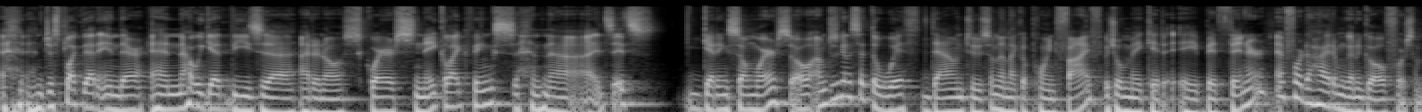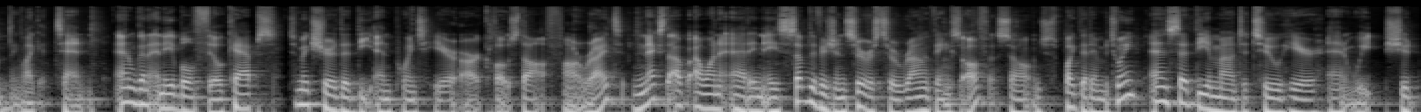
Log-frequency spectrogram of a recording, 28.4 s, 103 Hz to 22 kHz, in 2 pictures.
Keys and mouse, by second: 0.2-2.8 drag, 2.8-6.0 middle drag, 12.2-12.8 middle drag, 15.8 click, 16.4 ctrl+middle click, 16.8 ctrl+click, 17.0-19.4 middle drag, 19.8 space, 20.6 shift+a, 23.6 Down, 24.8-25.4 drag, 25.6 shift+click, 26.2-28.4 middle drag.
